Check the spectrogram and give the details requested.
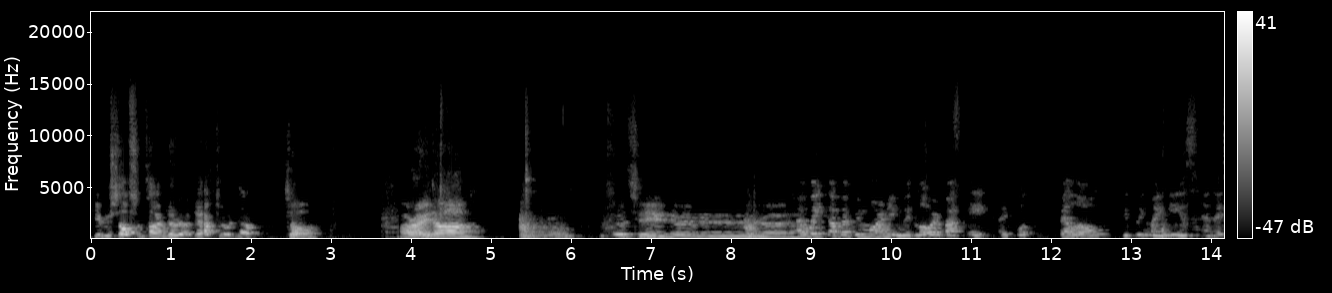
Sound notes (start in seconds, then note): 5.8 mumbling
